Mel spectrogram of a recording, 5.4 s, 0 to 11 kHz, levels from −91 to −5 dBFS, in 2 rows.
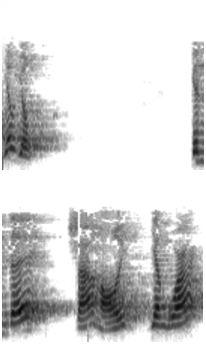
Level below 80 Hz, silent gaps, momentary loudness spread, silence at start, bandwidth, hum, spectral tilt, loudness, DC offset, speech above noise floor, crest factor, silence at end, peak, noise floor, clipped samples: -86 dBFS; 1.05-1.85 s, 2.40-2.49 s; 16 LU; 0 s; 5.4 kHz; none; -8 dB/octave; -18 LUFS; under 0.1%; 70 dB; 20 dB; 0 s; 0 dBFS; -88 dBFS; under 0.1%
